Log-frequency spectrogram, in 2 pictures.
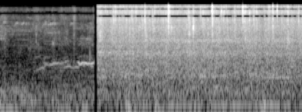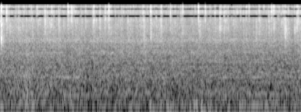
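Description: Steady rain falling, with scattered single drops ticking; it begins abruptly about two seconds in.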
